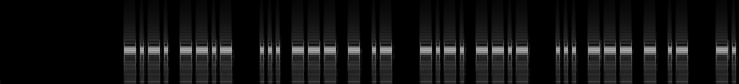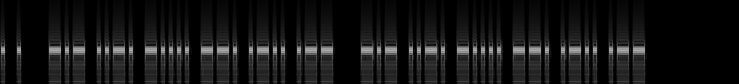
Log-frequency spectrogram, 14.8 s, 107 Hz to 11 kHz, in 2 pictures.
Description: Morse code, heard as a keyed tone, about 30 wpm, 690 Hz. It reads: CQ SOTA CQ SOTA DE KF6GLW KF6GLW
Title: SOTA QSO Practice 30wpm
